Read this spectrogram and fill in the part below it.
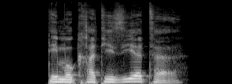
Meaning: inflection of demokratisieren: 1. first/third-person singular preterite 2. first/third-person singular subjunctive II
- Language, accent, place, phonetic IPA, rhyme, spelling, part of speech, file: German, Germany, Berlin, [demokʁatiˈziːɐ̯tə], -iːɐ̯tə, demokratisierte, adjective / verb, De-demokratisierte.ogg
